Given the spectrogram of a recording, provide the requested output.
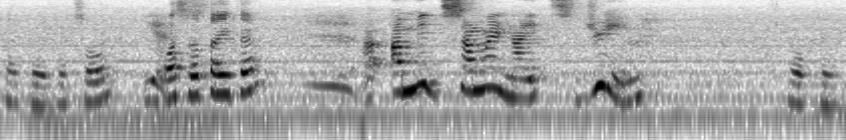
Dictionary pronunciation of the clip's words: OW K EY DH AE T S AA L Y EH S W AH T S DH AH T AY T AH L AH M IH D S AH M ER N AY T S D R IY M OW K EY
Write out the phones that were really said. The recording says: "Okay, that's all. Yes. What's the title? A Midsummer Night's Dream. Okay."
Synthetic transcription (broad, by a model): OW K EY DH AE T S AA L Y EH W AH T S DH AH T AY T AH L AH M IH D S AH M ER N AY T S D R IY M OW K EY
